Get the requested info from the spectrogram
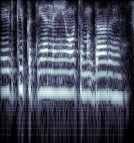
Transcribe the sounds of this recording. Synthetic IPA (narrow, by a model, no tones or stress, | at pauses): eːɖkipɐt̪ijãnɐĩɔːɾt͡ʃɐməkd̪aːɾɦɛː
